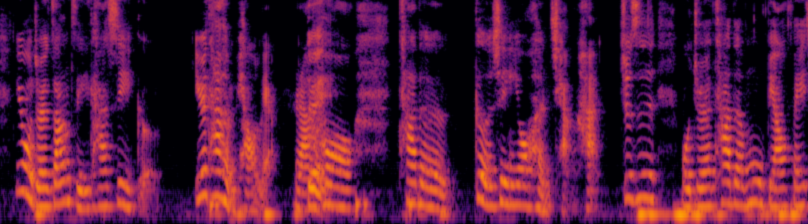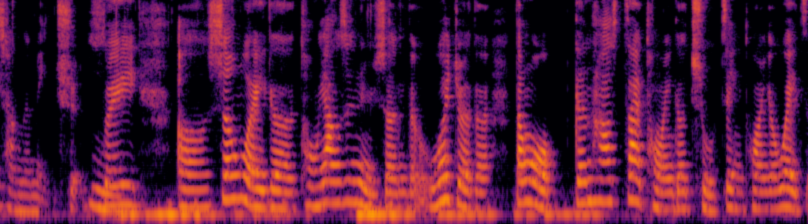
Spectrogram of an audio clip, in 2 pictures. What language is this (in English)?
Chinese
